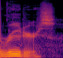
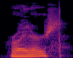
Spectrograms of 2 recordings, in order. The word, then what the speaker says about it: Reuters: the sources according to rooters Reuters ruers isn't it roters Reuters Reuters R EU t e RS pronounced reuter well if you read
